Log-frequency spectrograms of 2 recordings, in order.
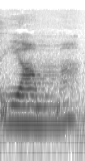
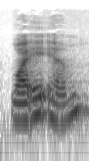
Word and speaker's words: yam: you repeat it and it's yam. Y-A-M, so it's not yam, okay? We're not eating yams, yum, yum, something like that, all right? No, I'm not Indian, but that is the pronunciation I was taught and that I've heard it done and that I was taught, but definitely not yam, all right?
